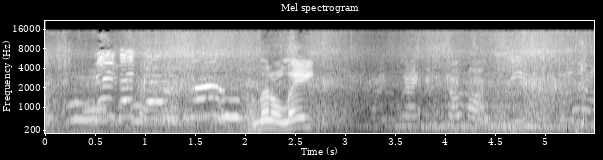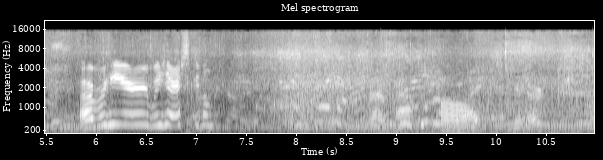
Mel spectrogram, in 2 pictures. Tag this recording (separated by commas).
Vehicle, Boat, Ocean, splatter, Speech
